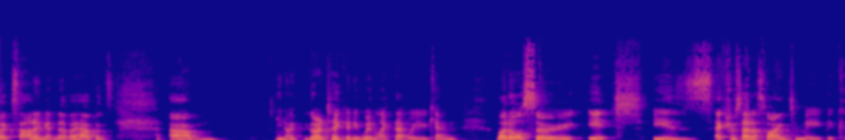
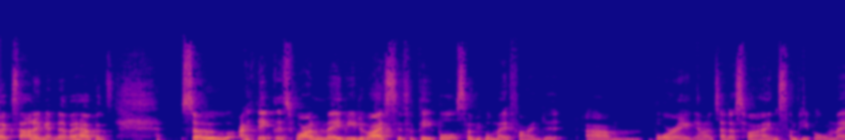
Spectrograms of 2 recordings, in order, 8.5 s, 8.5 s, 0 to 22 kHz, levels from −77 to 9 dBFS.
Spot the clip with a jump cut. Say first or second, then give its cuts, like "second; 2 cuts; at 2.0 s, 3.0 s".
second; 1 cut; at 1.7 s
